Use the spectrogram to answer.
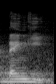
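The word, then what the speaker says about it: dengue: तो मैं उनको बताता था कि नहीं, ये डेंगू नहीं होता, इसकी सही प्रोनाउंसिएशन डेंगी होती है।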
